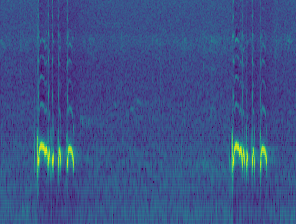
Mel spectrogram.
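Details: Zebra dove song meant to coax a silent bird into singing. Two phrases roughly three seconds apart, each a rolling, dipping coo trailed by three short notes, with near silence between.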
